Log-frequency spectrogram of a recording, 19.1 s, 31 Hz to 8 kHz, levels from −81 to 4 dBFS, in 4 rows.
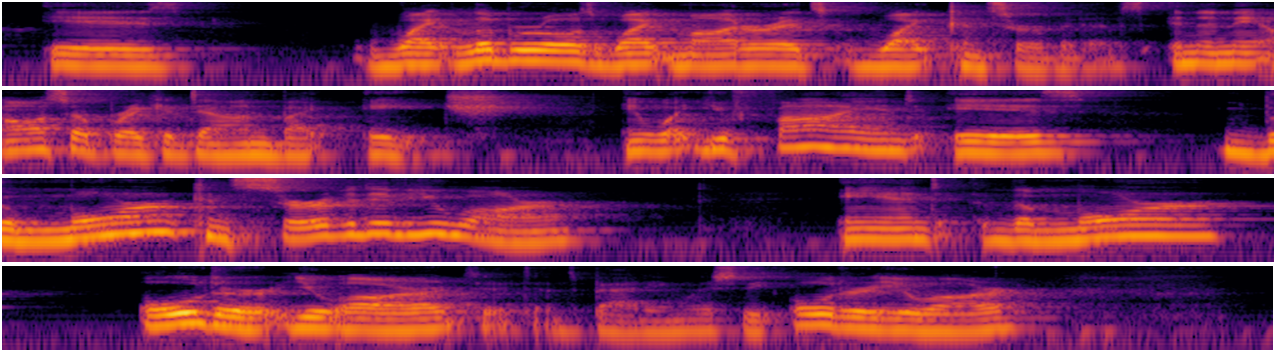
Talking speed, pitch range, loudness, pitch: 125 wpm, 115-150 Hz, -24 LUFS, 130 Hz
